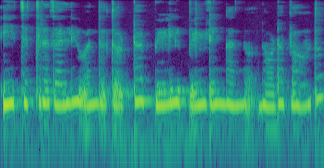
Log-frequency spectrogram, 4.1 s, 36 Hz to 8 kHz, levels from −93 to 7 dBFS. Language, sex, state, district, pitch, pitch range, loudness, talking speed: Kannada, female, Karnataka, Bangalore, 285 Hz, 280-300 Hz, -16 LUFS, 120 wpm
